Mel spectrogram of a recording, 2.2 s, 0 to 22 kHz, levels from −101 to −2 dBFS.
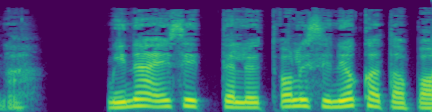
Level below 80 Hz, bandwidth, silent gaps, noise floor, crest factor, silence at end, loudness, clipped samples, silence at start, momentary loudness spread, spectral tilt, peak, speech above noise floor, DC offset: -60 dBFS; 16 kHz; none; -35 dBFS; 16 dB; 0 s; -16 LUFS; under 0.1%; 0 s; 6 LU; -5 dB/octave; -2 dBFS; 20 dB; under 0.1%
